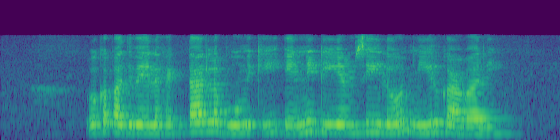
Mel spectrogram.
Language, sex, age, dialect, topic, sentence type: Telugu, female, 36-40, Utterandhra, agriculture, question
